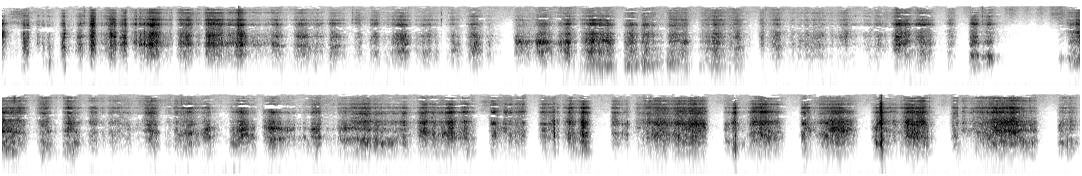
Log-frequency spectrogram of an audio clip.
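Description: A ceramic dish scrapes and slides on a wooden board.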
